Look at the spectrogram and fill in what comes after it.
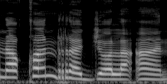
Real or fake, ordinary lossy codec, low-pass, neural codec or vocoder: real; none; none; none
